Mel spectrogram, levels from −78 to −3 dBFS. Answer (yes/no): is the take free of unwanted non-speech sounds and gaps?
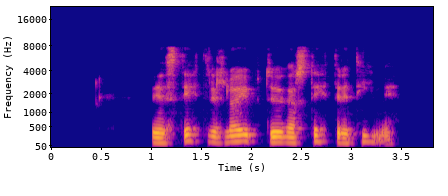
yes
